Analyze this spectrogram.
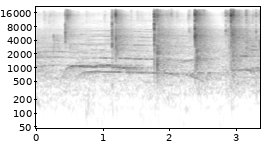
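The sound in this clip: Wrestling crowd cheering for a wrestler fighting back during a match, a continuous roar of voices broken by a few sharp bursts and dull thumps, with a sustained tonal cry running through the noise.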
